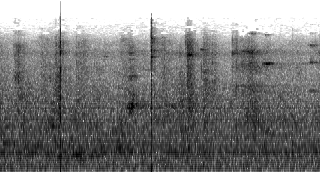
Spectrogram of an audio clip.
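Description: Golf club striking a ball off a driving-range mat: one sharp crack about two seconds in, with a few fainter clicks of other strikes, over steady background noise.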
